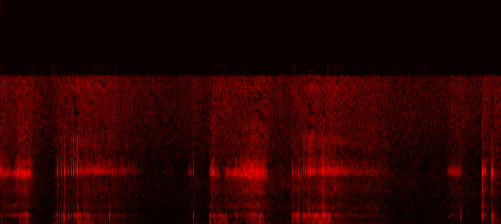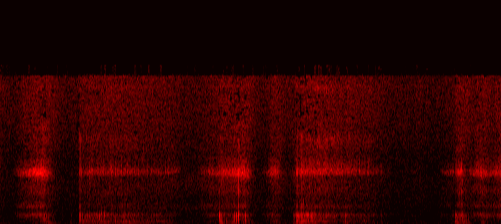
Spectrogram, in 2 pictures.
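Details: Person sleeping: repeated soft, rough snorting breaths with brief whistling and clicking noises in a quiet room; snoring.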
